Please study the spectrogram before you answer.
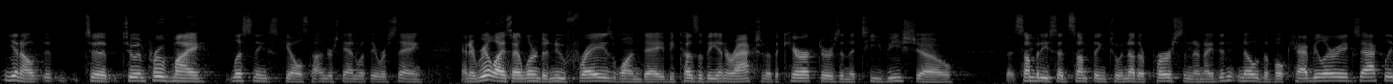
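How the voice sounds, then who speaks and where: A middle-aged man with an Indiana accent, a guest speaker telling anecdotes to a class in a relaxed way, with frequent hesitations and restarts. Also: fairly high pitch. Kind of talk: classroom storytelling talk.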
